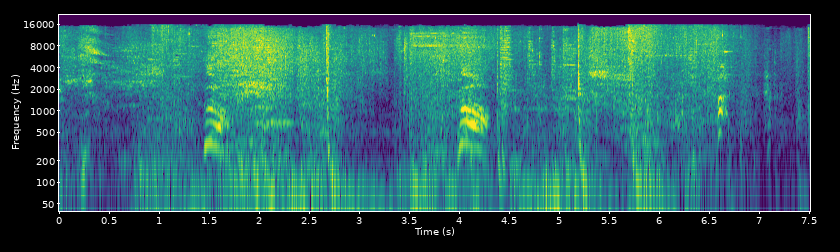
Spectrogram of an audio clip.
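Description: A heavy axe whooshes and strikes with loud crackling bursts.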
